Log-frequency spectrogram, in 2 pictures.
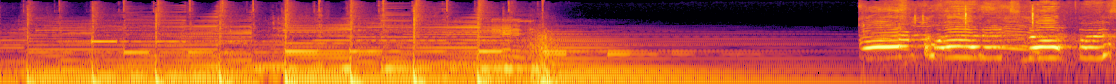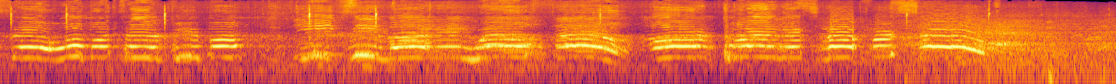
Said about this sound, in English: Those are the sounds of protesters outside the International Marine Protected Areas Congress gathering in Vancouver, speaking out against deep-sea mining.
